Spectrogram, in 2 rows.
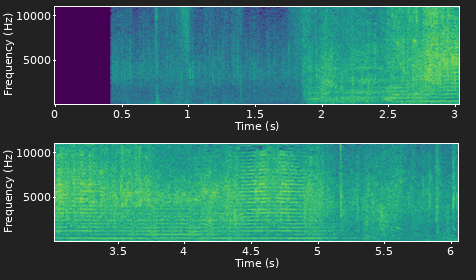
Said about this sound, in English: But the thing that gets me every time, even still, and this is 93. So what, this movie's 30 years old, is his roar. Oh, the T-Rex's roar.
